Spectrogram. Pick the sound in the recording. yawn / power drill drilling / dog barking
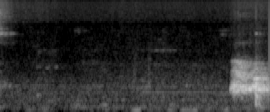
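dog barking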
